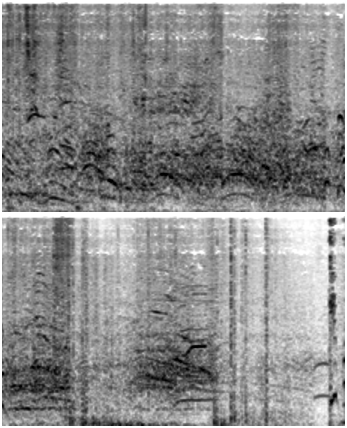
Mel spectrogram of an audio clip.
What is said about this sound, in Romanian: Nici momentul retragerii torțelor nu a fost împiedicat de vremea urâtă, iar spectacolul artificiilor rezultat a fi splendoarea serii.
